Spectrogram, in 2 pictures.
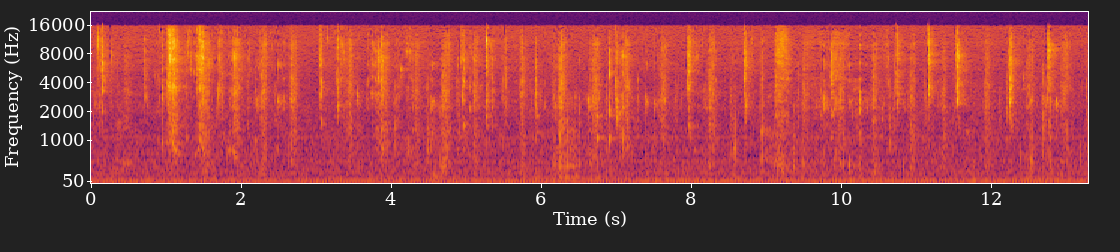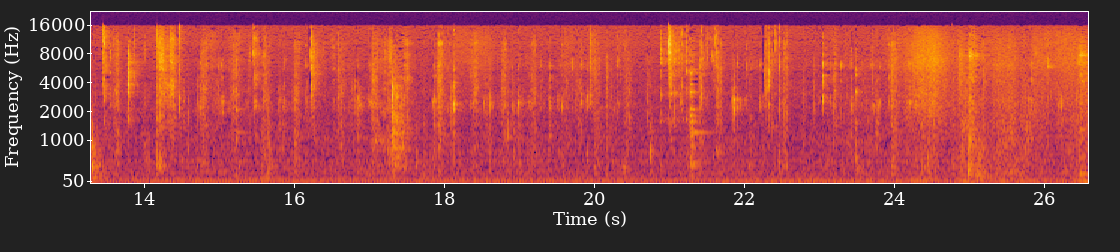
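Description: A person chewing and biting food close to the microphone: a run of faint, irregular crunches and mouth clicks, with a few louder bites now and then.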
